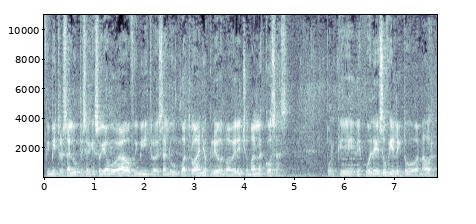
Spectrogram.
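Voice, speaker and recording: Amid audible room echo, a man of medium pitch speaks at a very fast pace. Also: ordinary pitch variation. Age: 60s. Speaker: politician. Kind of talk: interview. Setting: office.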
